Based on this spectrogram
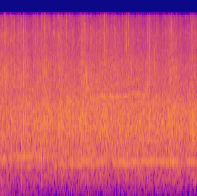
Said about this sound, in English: Let's clap hands for him.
